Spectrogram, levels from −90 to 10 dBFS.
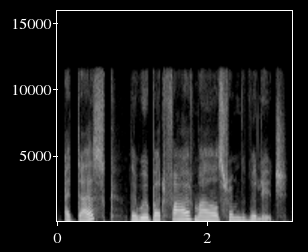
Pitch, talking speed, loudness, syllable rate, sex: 200 Hz, 190 wpm, -17 LUFS, 5.0 syllables/s, female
